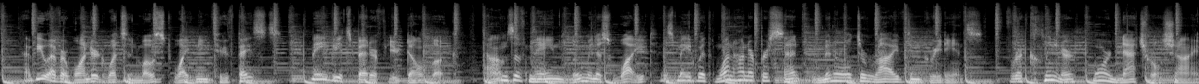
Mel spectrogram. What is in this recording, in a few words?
Commercial folksy helpful advice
